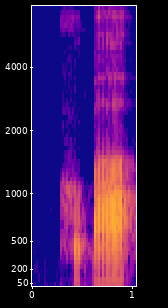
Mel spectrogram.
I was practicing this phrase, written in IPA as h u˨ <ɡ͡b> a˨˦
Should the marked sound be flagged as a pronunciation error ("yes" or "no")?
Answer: yes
